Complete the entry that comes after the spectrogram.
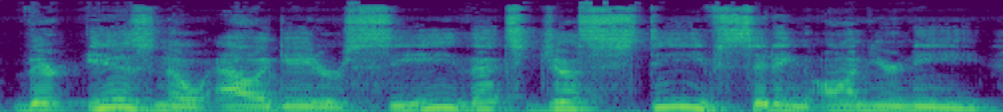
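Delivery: lively picture-book read-aloud; reading to children. A narrator's reading. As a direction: read the rhymes to a kid audience. Reads rhyming picture book.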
